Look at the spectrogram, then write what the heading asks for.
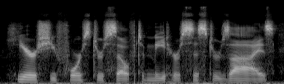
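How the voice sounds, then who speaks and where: A man reading a fan fiction story aloud as expressive scripted narration. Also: low-pitched, unhurried, no room sound.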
